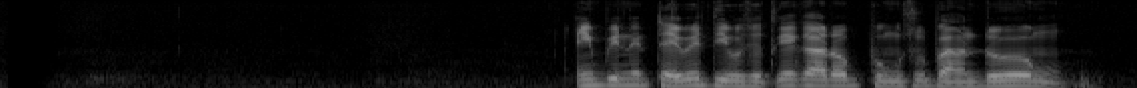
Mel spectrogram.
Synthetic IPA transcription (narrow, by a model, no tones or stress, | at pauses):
ʔɪŋp̬inɪd̪̥e̤wed̪̥i̤wud͡ʒ̥ṳt̪̚kekaɾob̥ṳŋsub̥a̤nɖʊŋ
